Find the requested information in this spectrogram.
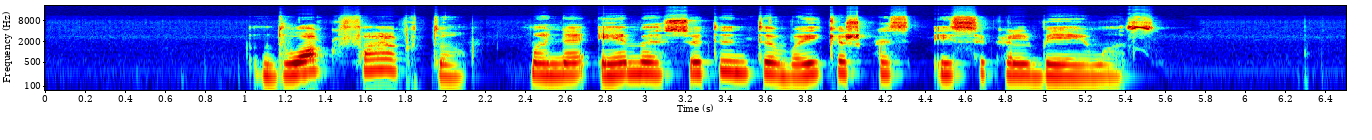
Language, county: Lithuanian, Vilnius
